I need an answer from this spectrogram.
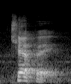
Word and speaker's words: CHEPE: I want to begin by asking you about the history of CHE.P.E. Chepe. Actually, a lot of people do mispronounce it, but it is pronounced Chepe.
